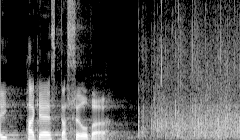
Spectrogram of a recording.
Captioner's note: applause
